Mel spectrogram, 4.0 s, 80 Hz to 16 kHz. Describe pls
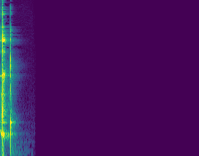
Glass lid off
The sound of a glass lid being removed from a jar. Achieved with glass, a Zoom h6 and some small EQ and layering.
Composer and Sound Designer.
glass, cap, closing, jar, tube, close, alchemy, foley, opening, lid, test, drink, bottle, top, open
